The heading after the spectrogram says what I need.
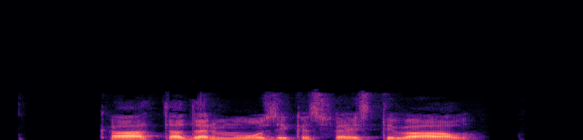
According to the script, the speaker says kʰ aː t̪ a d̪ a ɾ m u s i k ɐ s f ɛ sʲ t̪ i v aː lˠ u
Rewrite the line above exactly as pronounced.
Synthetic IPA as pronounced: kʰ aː t̪ a d̪ a ɾ m u z i k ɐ s f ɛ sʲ t̪ i v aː lˠ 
